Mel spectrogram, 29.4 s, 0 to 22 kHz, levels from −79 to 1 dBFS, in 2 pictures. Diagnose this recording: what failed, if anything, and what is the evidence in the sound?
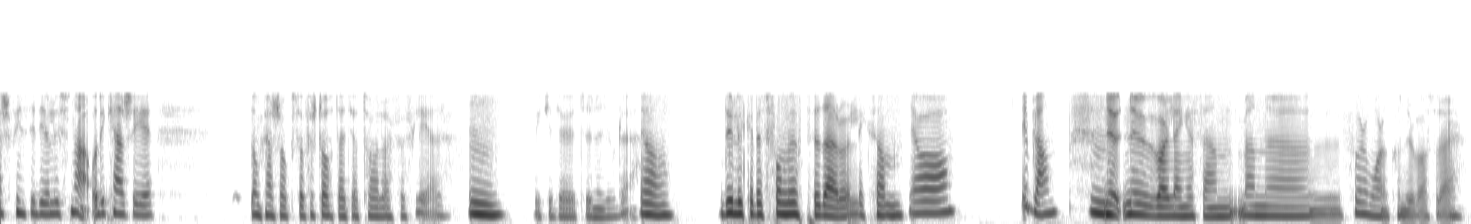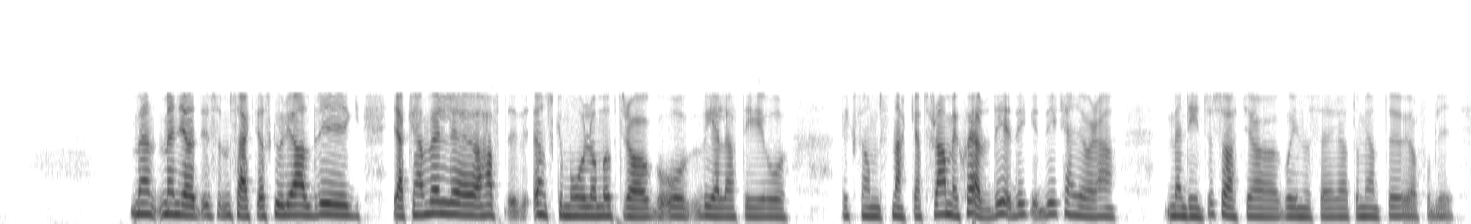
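Packet loss with pitch repetition, network stage, at 24.44 to 24.46 s. For about 20 ms the speech briefly holds on a slightly buzzy, sustained tone instead of moving on. That gap length fits a single lost packet. The receiver's concealment bridged it by repeating the last pitch period, so the gap is smoothed over rather than cut to silence. The G.711 telephone coding carrying the call can be heard limiting the band to below 4 kHz.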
